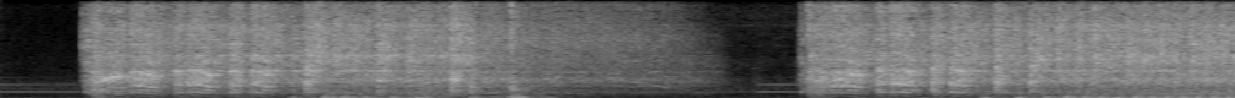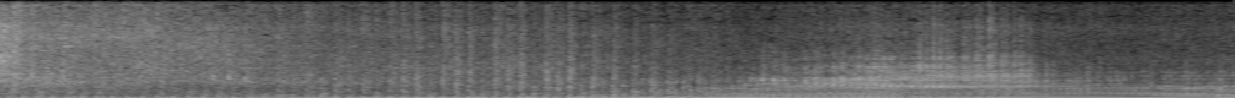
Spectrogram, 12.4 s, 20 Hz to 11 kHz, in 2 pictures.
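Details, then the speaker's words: 1992 Toyota Corolla after cylinder head work and reassembly, muffler removed, owner says timing set correctly: fires after short crank, runs loud and ragged, kept alive only with heavy throttle, won't idle; cause undiagnosed. "He took the muffler off. But it shouldn't sound like that. And how are you able to keep it idling at all right now? Just foot."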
